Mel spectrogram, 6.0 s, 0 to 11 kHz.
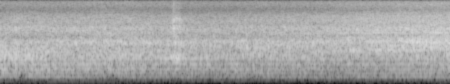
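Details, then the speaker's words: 2002 Dodge Ram 1500 4.7 Magnum V8, 137,687 miles, after crank-no-start fix (PCM, idle air control, plugs, coil packs): even, steady raised cold-start idle, no misses or shaking; runs smoothly. "the idol down here in a minute about runs real smooth no shakin"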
